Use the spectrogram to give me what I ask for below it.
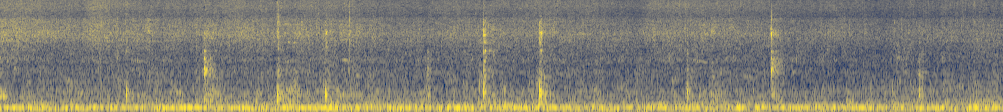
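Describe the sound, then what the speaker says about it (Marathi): Steady hiss of green chilies frying in turmeric oil, with scattered stirring clicks of a utensil against the pan, close and continuous, no talking. "आता त्याच्यामध्ये ह्या मिरच्या टाकते मी."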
